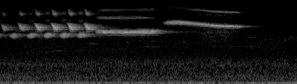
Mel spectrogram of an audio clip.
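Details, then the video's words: Yellowhammer singing at the edge of Kabaty forest: a quick run of about eight high, repeated buzzy notes, followed by a drawn-out, slurred closing note and then a thin, higher held tone, set against quiet background hiss. "Trznadel śpiewa na skraju lasu Kabackiego"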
